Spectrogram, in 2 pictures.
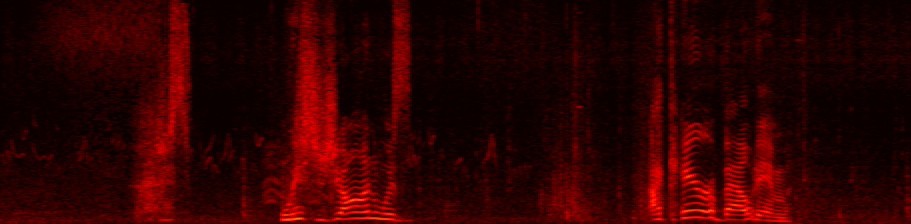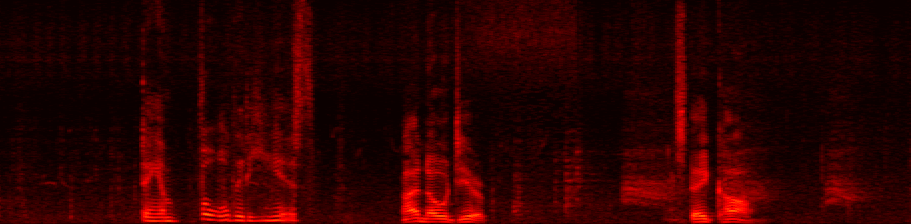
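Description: A woman speaks softly and sadly.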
